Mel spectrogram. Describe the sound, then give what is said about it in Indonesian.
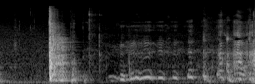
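A metal can is struck once with a sharp, loud clank that rings and fades quickly, followed by quieter voices and murmuring. “Iya kaleng lagi.”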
